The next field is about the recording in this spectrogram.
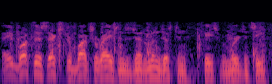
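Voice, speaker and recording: An actor playing a folksy, naive, good-natured settler with an eager, hesitant manner in an old space radio drama. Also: male voice, medium pitch, brisk, natural voice. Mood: friendly, eager. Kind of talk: 1950s radio drama acting. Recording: muffled old radio recording, faint noise.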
